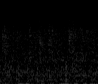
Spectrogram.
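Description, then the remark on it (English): A steady, even hiss of rain drumming outside during a rainstorm, soft, continuing unbroken for the whole second with no voices. “Uh, there's a rainstorm going on.”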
